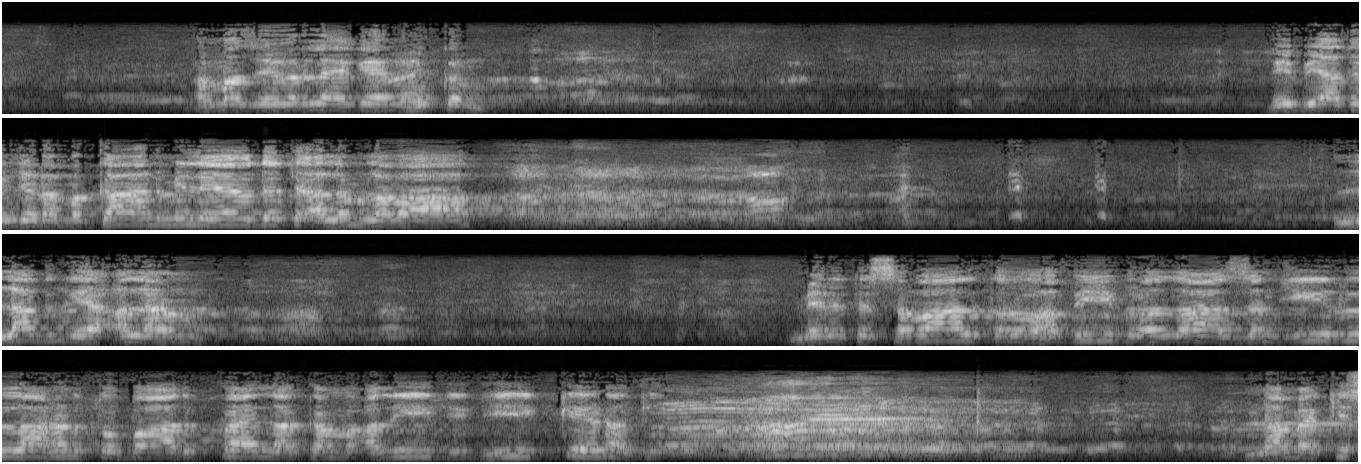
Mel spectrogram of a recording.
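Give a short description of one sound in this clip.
A man speaks passionately through a microphone over loudspeakers, in bursts and with long pauses.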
